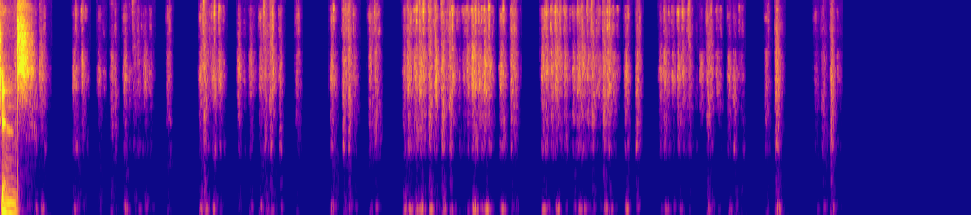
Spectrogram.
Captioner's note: typing sounds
